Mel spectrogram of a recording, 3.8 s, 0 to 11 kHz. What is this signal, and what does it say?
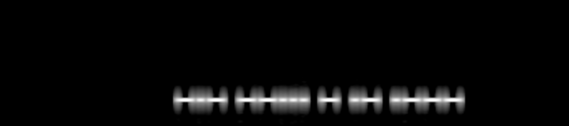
Morse code, heard as a keyed tone, about 34 wpm, 700 Hz. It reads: K7TAJ
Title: USA Call Signs - 5 Characters - 35wpm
